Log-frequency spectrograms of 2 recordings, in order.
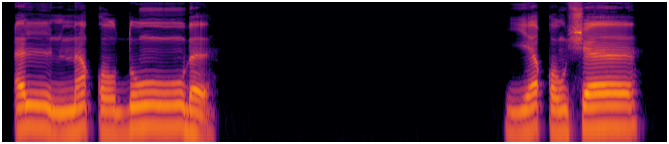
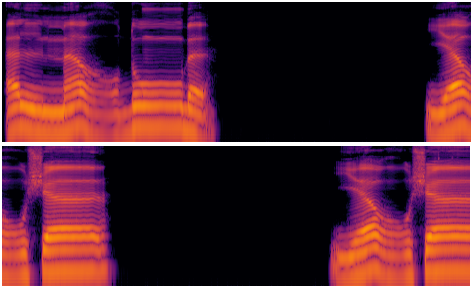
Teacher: Holbuki g'oyin bu silliq, uzluksiz va davom etuvchi tovush boʻlishi kerak.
